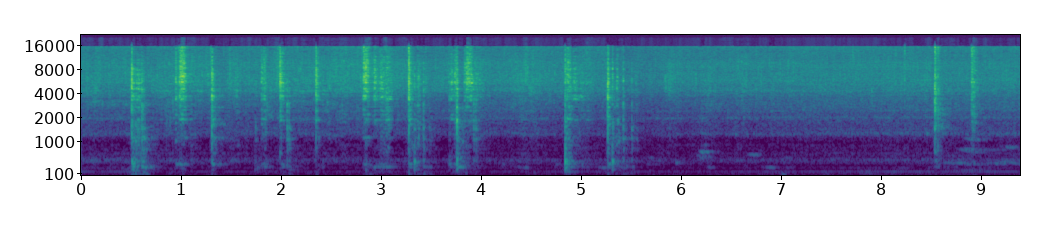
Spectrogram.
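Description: Onions with turmeric stirred in a pan for a mutton keema biryani, a spoon scraping in a quick irregular series of sharp strokes over a soft steady sizzle, close and alone.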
